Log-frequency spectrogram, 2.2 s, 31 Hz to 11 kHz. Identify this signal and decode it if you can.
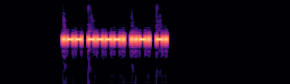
Morse code, heard as a keyed tone, about 72 wpm, 700 Hz. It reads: W9FN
